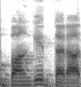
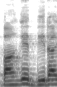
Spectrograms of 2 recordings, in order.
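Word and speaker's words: بانگ درا: जो बुक थी वो बांगे दरा थी। अब ये बांगे दिरा या बांगे दरा ये दोनों प्रोनाउंसिएशन है।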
